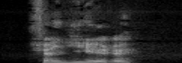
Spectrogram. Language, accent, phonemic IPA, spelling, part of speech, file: French, Canada, /fa.ji.ʁɛ/, faillirait, verb, LL-Q150 (fra)-faillirait.wav
- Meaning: third-person singular conditional of faillir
